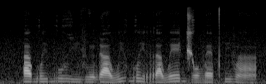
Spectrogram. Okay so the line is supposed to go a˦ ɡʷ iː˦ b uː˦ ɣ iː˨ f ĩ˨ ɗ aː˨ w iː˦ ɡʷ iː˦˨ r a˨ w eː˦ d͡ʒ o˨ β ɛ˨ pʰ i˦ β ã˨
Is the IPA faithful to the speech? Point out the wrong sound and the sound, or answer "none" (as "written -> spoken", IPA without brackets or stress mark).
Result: f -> v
